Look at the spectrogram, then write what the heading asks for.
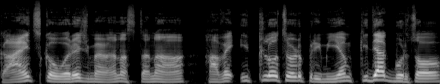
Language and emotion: Goan Konkani, angry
